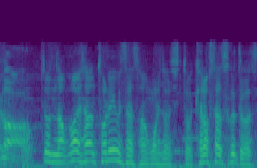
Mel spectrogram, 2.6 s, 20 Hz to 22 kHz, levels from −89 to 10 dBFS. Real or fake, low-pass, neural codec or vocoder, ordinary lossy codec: real; none; none; none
